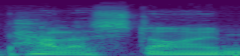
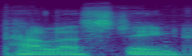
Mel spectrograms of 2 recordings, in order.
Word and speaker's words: Palestine: is East a Palestine I think it's written Palestine but they pronounce it Palestine so yeah the wrong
